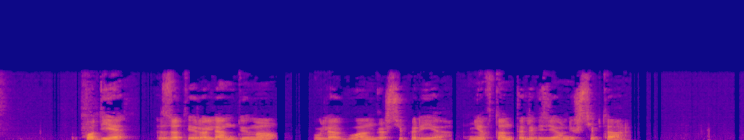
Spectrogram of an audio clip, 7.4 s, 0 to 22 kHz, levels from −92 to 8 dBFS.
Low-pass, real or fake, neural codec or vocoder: 10.8 kHz; fake; vocoder, 48 kHz, 128 mel bands, Vocos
